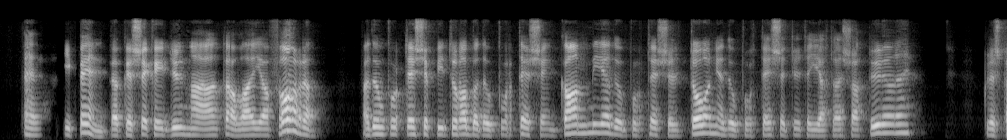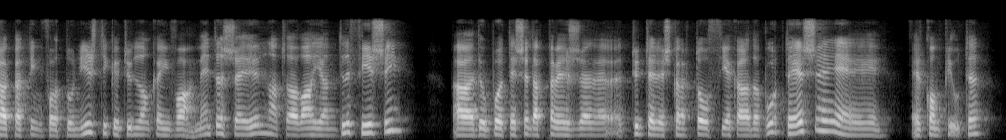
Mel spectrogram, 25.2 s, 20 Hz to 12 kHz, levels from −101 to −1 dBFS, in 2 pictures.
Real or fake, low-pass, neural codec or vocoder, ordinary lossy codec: fake; 7.2 kHz; codec, 16 kHz, 0.8 kbps, ZipCodec; none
